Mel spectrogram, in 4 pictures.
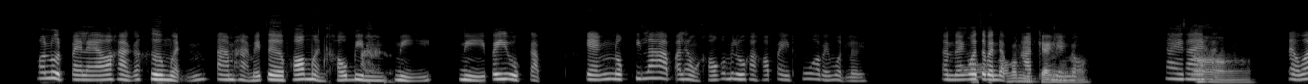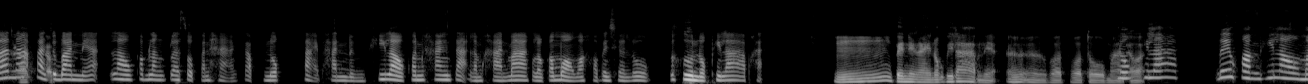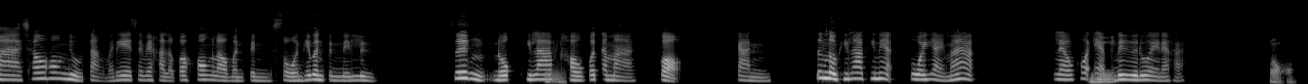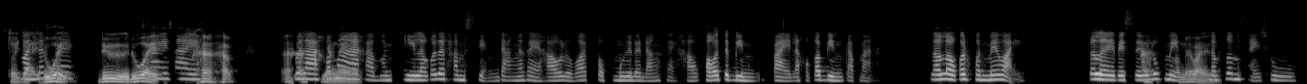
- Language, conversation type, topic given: Thai, podcast, เสียงนกหรือเสียงลมส่งผลต่ออารมณ์ของคุณอย่างไร?
- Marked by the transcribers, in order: chuckle; in English: "พาร์ต"; other background noise; laughing while speaking: "ครับ"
